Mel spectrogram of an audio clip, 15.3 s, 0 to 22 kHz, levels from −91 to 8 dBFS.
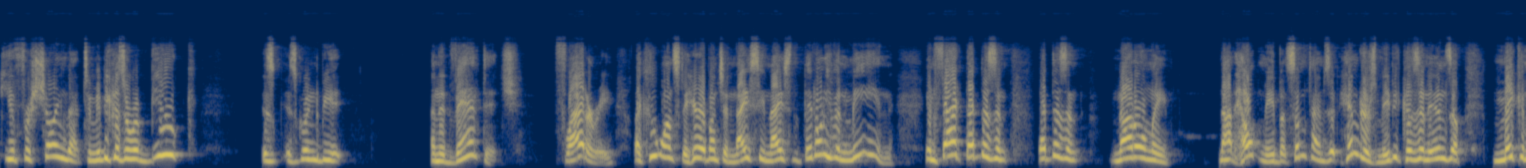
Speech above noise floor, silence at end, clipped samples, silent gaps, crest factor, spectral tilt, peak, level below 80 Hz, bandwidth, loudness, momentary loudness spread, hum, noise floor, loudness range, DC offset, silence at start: over 75 dB; 0 s; under 0.1%; 2.57-2.61 s; 14 dB; -5.5 dB/octave; -2 dBFS; -74 dBFS; 8.2 kHz; -15 LUFS; 11 LU; none; under -90 dBFS; 4 LU; under 0.1%; 0 s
